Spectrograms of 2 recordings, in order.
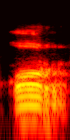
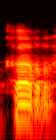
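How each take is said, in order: First: The r sound is heavy and thick. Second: The r sound is light and thin. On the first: The speaker calls it right. "roh tu tebal" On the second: The speaker calls it wrong.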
